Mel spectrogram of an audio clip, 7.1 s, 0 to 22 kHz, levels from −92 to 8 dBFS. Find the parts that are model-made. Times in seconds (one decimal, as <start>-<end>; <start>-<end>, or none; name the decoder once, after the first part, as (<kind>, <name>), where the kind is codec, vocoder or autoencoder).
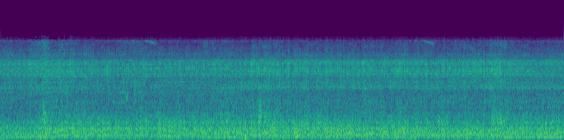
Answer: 0.7-2.5 (vocoder, HiFi-GAN); 3.1-6.3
